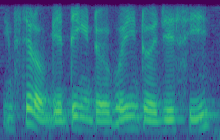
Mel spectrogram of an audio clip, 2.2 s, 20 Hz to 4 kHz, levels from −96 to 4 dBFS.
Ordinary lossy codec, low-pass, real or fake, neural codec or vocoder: none; 3.6 kHz; real; none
